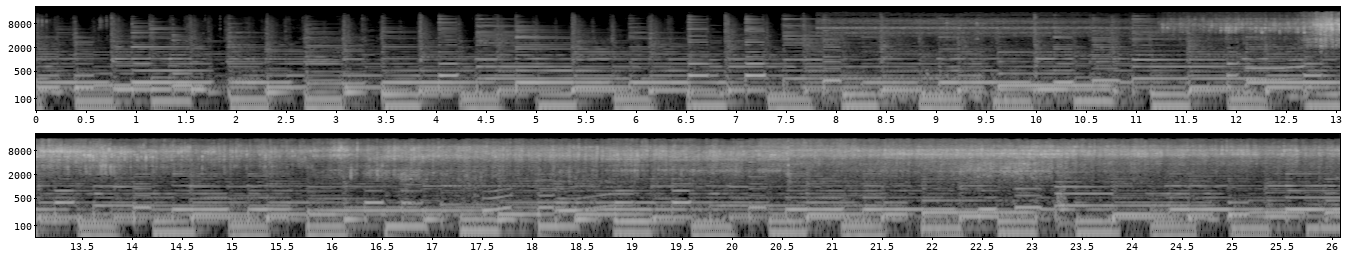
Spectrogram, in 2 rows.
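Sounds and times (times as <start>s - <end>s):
background music with bass line: 0.0s - 26.0s
food sizzling in hot oil: 8.6s - 26.0s.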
